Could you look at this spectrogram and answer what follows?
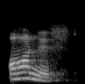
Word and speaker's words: honest: we pronounce it as honest they're awesome o sound should be heard okay H is silent and o sound is the beginning sound there so in in such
